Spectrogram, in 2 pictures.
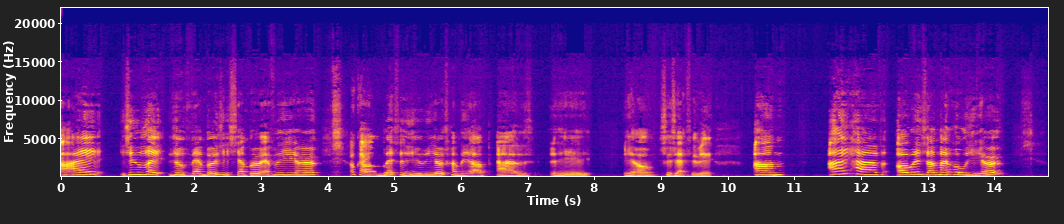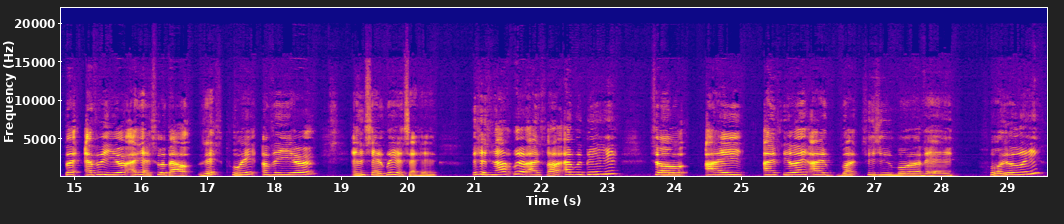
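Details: Adult woman treated for stage 4 tongue cancer: over half her tongue was removed and rebuilt with a forearm graft, plus neck dissection and six weeks of radiation and chemotherapy; some people cannot understand her; articulation disorder after partial glossectomy.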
